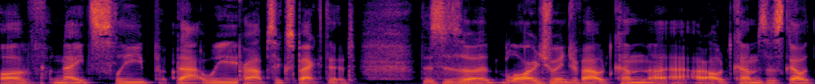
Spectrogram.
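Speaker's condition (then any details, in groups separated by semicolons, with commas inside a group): No condition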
